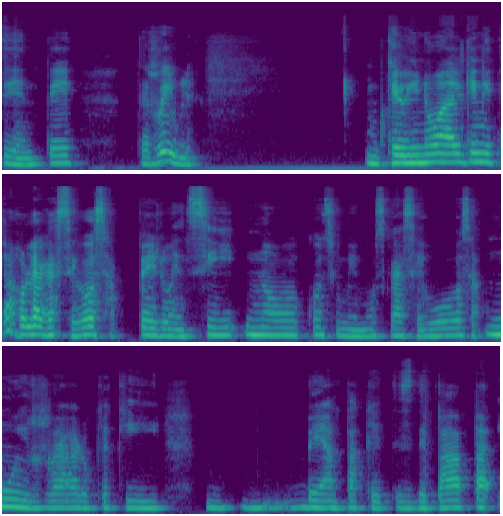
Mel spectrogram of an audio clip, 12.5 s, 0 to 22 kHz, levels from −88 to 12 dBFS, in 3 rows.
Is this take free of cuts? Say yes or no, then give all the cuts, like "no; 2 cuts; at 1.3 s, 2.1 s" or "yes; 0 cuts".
yes; 0 cuts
